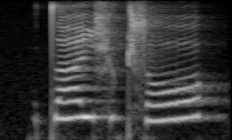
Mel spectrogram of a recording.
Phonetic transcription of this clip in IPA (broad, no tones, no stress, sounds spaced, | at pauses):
t̪ aː i̯ ɕ u ʈ s ɔː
